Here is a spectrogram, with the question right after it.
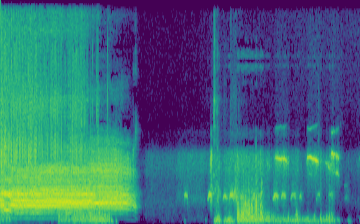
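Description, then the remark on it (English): Loud, harsh bird calls, a long raucous burst, then a pause and a second stretch of squawking, honk-like cries, fairly loud, with no talking. “Do I hear birds back there?”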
